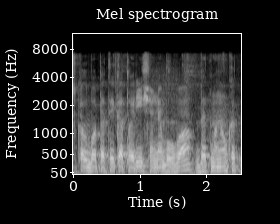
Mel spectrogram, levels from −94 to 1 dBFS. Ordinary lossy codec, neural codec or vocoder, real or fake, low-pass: MP3, 96 kbps; none; real; 7.2 kHz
